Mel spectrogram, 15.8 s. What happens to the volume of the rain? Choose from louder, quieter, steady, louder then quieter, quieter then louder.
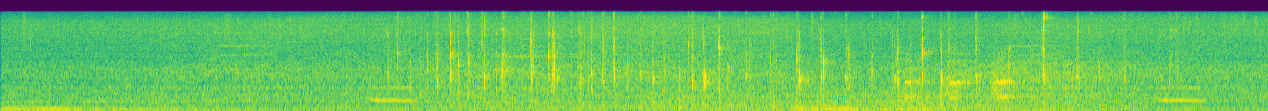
steady.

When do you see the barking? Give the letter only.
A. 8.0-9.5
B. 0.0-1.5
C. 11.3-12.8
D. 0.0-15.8
C.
